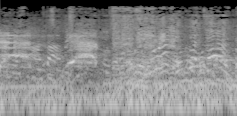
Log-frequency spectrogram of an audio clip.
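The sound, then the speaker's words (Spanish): A large street protest crowd of thousands of people in Tel Aviv at night roars continuously, with overlapping shouts, cheers and raised voices forming a dense, steady hubbub throughout. “Y es que esta pasada noche miles de personas, como escuchas, han vuelto a salir a las calles de Tel Aviv y de otras ciudades del país para exigir, por un lado, la liberación de los rehenes, sí, pero también para demandar nuevas elecciones generales.”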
